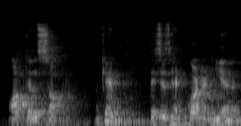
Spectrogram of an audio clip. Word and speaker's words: Arkansas: Round Rock, Arkansas. The last S is silent usually. Arkansas.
